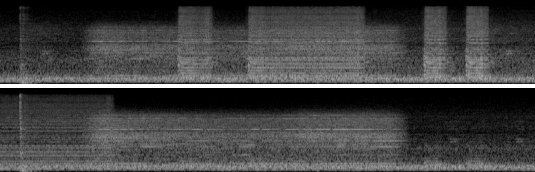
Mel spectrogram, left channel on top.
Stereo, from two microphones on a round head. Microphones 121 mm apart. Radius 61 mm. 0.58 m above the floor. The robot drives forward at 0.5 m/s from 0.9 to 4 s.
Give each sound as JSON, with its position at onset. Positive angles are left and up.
{"t": 0.2, "sound": "a cupboard door", "side_deg": -80, "distance_m": 1.9}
